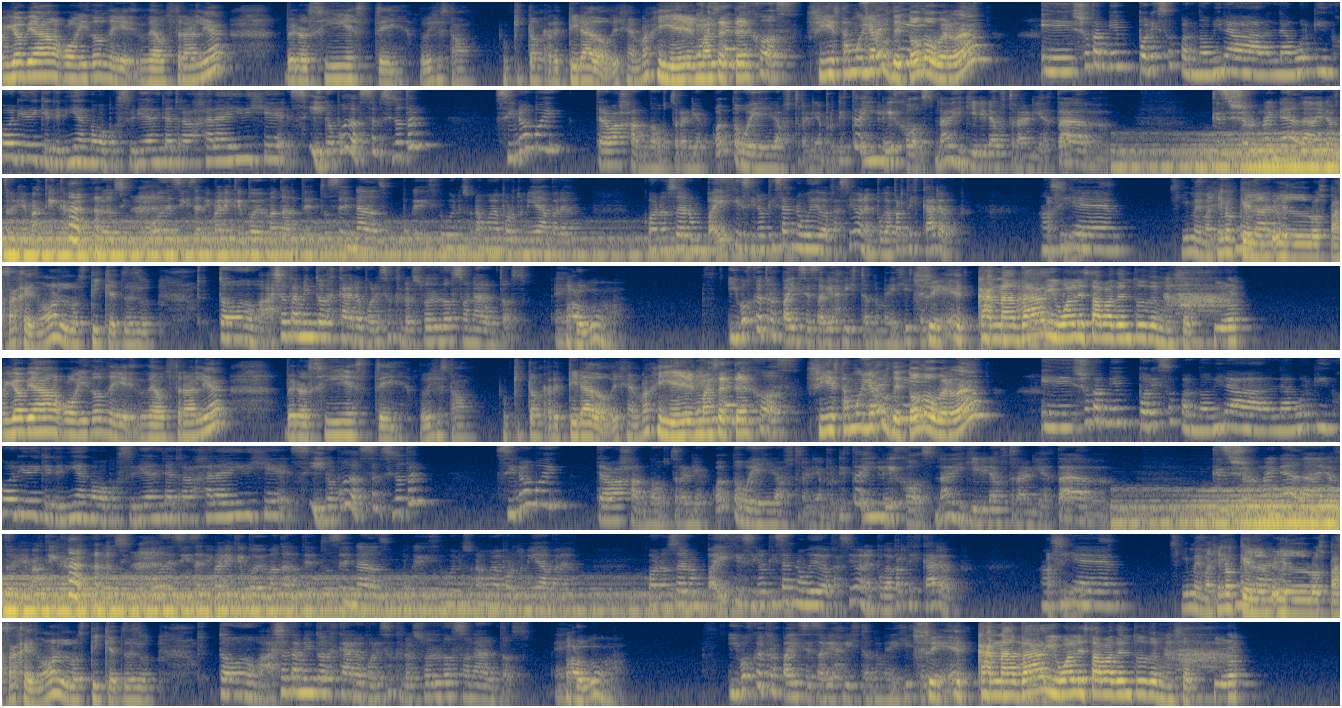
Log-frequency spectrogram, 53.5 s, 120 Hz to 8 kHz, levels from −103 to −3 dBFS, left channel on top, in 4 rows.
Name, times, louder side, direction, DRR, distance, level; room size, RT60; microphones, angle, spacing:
voice 1, 0.0-4.7 5.1-7.5 8.1-9.8 27.4-27.8 28.1-28.3 37.2-37.6 38.6-42.0 45.8-46.3 49.3-52.5, right 1 dB, 5° right, 0.6 m, -28 dB
voice 2, 6.9-7.9 8.6-9.3 10.4-17.6 18.3-19.0 19.3-24.5 25.5-32.5 33.2-36.3 37.2-37.9 38.7-39.6 42.3-45.4 45.7-46.2 47.4-49.8 50.3-50.8 51.8-52.5, left 3 dB, 45° left, 2.7 m, -36 dB
sound 1, 24.5-34.5, right 1 dB, 70° right, 0.9 m, -28 dB
8.8 x 3.5 x 3.9 m
head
